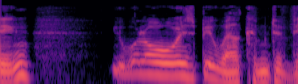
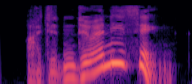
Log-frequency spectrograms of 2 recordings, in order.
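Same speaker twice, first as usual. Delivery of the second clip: taken-aback, surprised, pitched-up tone; 6 semitones higher than usual. Harry answers Dumbledore's praise, surprised. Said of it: "said Harry in surprise".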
